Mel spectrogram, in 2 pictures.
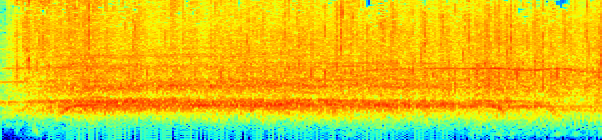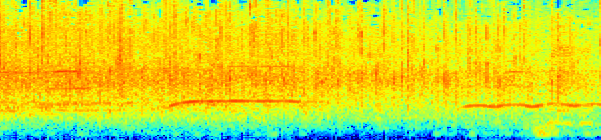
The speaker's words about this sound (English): put your hands together and make extraordinary guilty feminist high-fiving sounds for the phenomenal Kima Bob!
